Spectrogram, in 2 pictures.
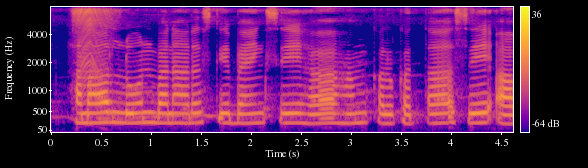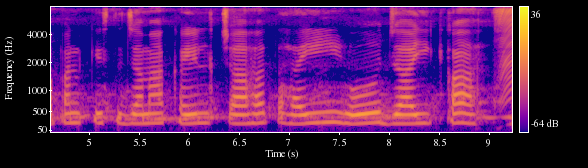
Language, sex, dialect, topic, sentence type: Bhojpuri, female, Western, banking, question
